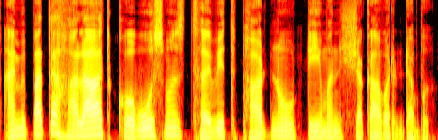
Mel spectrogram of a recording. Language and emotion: Kashmiri, neutral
